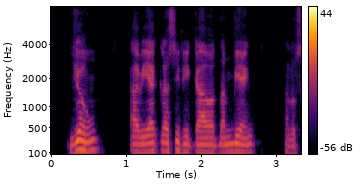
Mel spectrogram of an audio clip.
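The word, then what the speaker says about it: Jung: con carl gustav yo aunque se escribe con jota hong terminado en g suizo young había clasificado también a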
